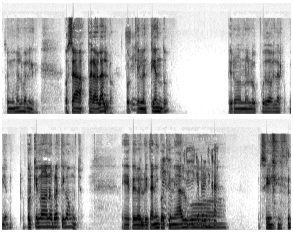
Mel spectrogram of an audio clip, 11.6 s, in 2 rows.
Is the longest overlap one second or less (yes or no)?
no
